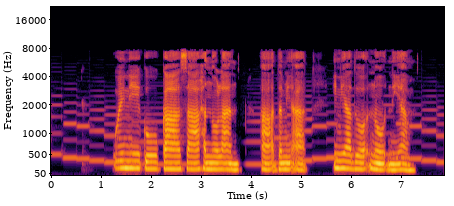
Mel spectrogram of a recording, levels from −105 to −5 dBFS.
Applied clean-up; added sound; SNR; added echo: none; Wind instrument, woodwind instrument; 20 dB; none.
